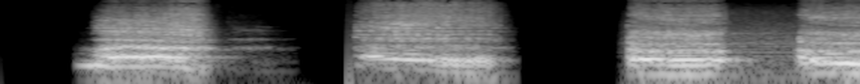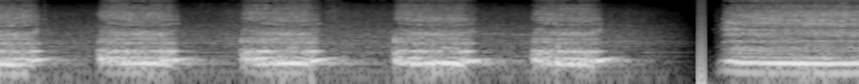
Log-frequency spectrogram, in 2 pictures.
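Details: Walrus calling: loud, harsh, low roaring bellows, each about one second long, repeated eight times with short silent gaps. The later calls come in a quicker, steadier series. No other sounds.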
